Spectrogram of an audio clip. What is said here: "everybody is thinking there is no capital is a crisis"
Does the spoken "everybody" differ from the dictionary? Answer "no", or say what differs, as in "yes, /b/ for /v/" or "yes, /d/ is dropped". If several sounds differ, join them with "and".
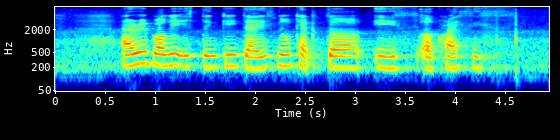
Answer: yes, /v/ is dropped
